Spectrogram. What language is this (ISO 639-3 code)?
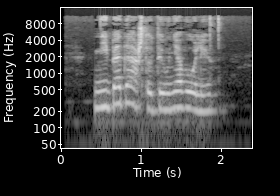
bel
